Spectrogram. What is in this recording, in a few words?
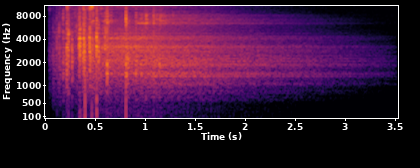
Fortress Chains Small; Warframe; Grineer Fortress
